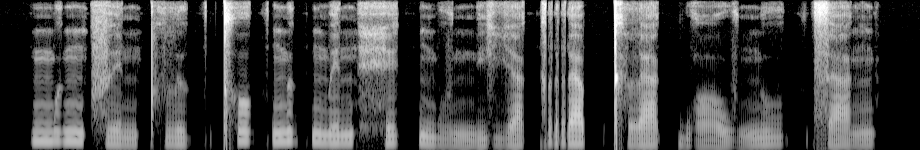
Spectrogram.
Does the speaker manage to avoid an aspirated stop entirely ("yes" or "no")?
no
